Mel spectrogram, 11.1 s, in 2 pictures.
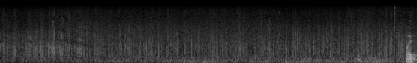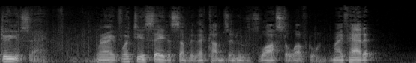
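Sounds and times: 
droplets pattering on surfaces: 0.0 - 8.1
steady rain outdoors: 0.0 - 10.5
speech: 5.4 - 10.6.

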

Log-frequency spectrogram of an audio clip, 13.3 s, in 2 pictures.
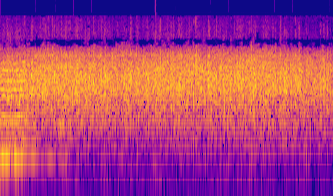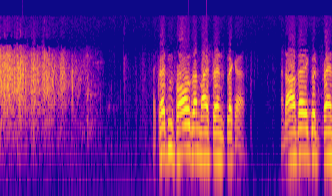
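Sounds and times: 
audience applause: 0.0 - 8.8
speech: 9.9 - 11.6, 12.3 - 13.3.

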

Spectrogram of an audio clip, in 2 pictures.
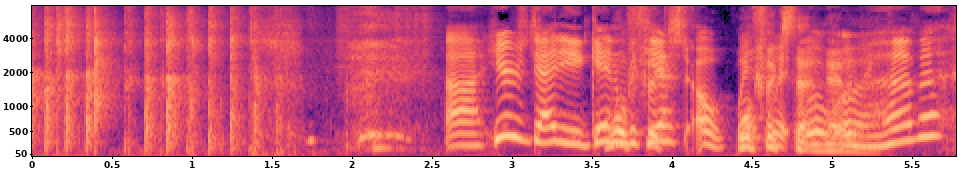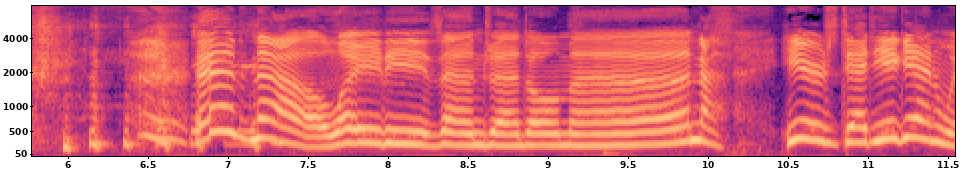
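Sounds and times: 
fast clapping: 0.0 - 1.8
speech: 2.6 - 11.5.

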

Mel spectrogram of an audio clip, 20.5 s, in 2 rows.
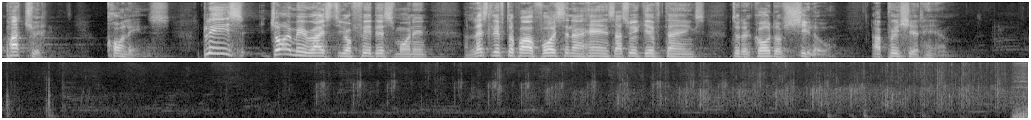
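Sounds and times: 
speech: 0.1 - 9.5
audience clapping: 13.0 - 20.5.

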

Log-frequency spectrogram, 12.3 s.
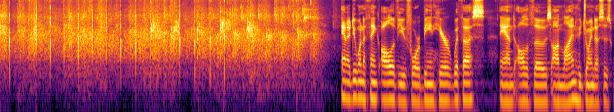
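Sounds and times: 
audience applauding: 0.0 - 6.6
speech: 6.8 - 12.2.

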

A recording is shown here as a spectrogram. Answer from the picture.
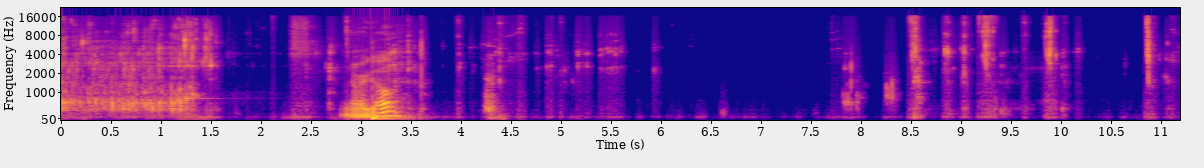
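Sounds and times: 
water poured into a glass: 0.0 - 1.6
speech: 2.8 - 3.6.

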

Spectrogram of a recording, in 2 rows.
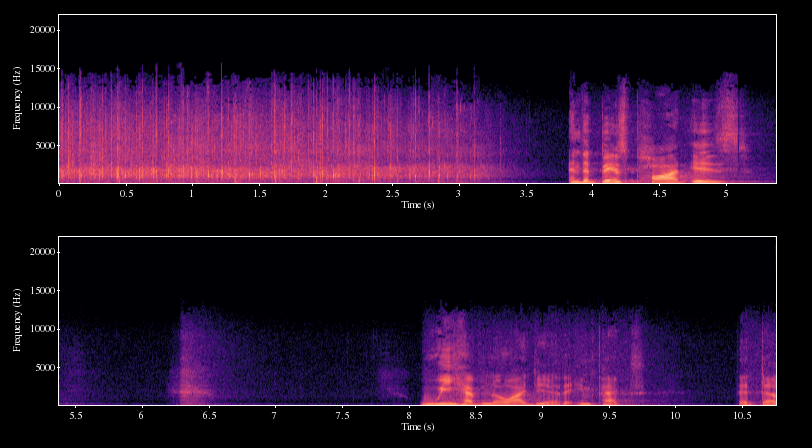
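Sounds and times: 
audience applause: 0.0 - 3.4
speech: 3.8 - 5.2, 8.2 - 9.8, 10.5 - 10.7.

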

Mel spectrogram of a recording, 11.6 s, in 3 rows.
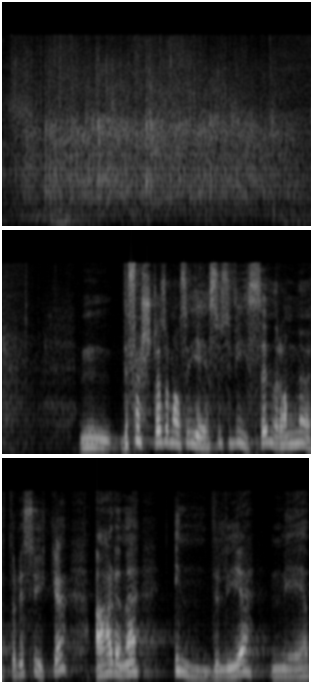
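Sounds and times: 
audience applause: 0.0 - 4.3
speech: 4.8 - 11.5.

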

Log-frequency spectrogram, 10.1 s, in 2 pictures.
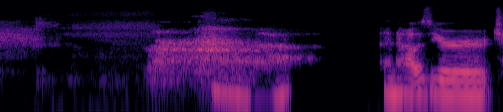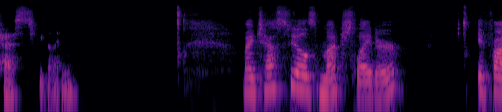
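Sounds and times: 
slow comfortable breath during a calming guided exercise: 0.0 - 3.2, 6.8 - 7.4
speech: 3.8 - 5.9, 7.4 - 9.1, 9.8 - 10.0.

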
